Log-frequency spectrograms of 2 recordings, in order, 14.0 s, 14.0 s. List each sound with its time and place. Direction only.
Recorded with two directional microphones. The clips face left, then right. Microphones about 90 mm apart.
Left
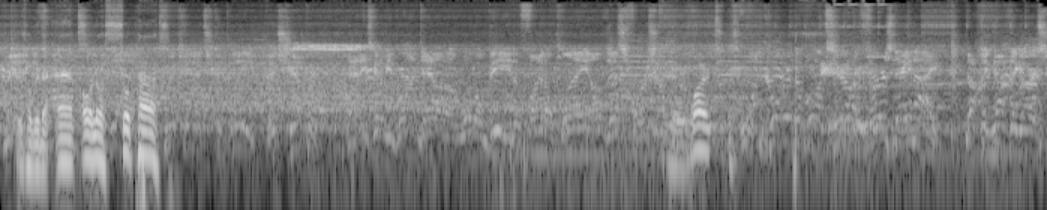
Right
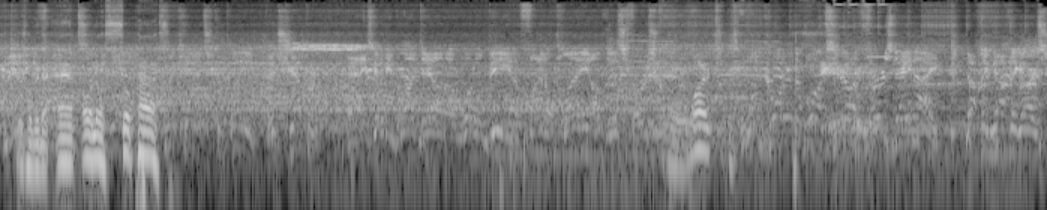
0.6 s speech: 35° left (ahead or behind)
1.5 s speech: 55° left (ahead or behind)
9.3 s speech: 30° left (ahead or behind)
